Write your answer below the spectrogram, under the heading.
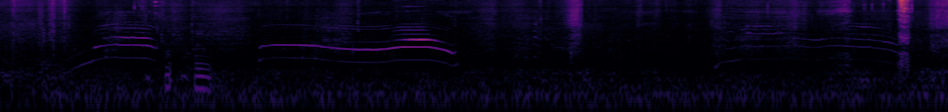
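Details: Several cats met at Lake Biwa, Japan, crowding around a person and climbing onto them; three drawn-out, tonal meows, the middle one longest and wavering, with a short click between, over steady low outdoor rumble.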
